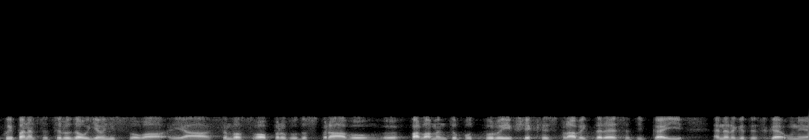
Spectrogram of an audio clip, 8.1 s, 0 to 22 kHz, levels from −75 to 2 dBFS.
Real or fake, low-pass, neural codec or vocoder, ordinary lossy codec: fake; 3.6 kHz; codec, 24 kHz, 0.5 kbps, DualCodec; none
